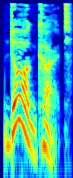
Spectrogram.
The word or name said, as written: dogcart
